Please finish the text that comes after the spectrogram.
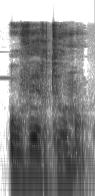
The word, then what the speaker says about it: ouvertement: علاش نطقت ouvertement ماشي بحال malheureusement, bassement, parfaitement. لأن هاد le E, il est à l'intérieur du mot, il est précédé de deux consonnes. غ الت وهادوك les deux consonnes sont différentes. إذا داكشي علاش من الضروري نطق ال E واخا هادي غير لغة معيارية.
